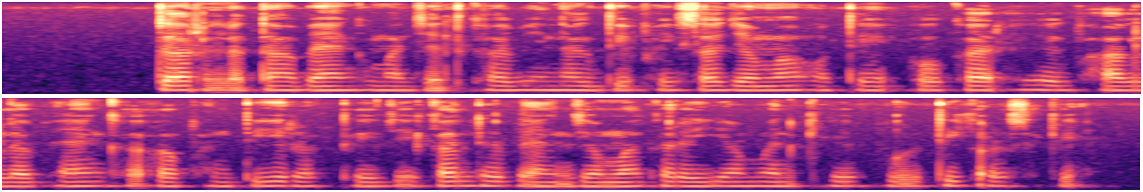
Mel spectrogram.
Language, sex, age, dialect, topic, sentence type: Chhattisgarhi, male, 18-24, Western/Budati/Khatahi, banking, statement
